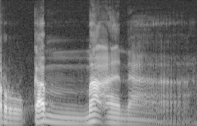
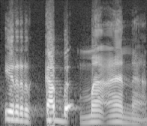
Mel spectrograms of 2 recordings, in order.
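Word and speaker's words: ارْكَبْ مَعَنَا: Maka Nabi Nuh berkata kepada putranya, ya bunayya rkam ma'ana. Nah ini cara membacanya juga bukan irkab ma'ana, tapi ba yang hurufnya mati, ya, huruf sukun, ba-nya irkab dengan ma'ana itu digabung jadi menjadi apa?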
